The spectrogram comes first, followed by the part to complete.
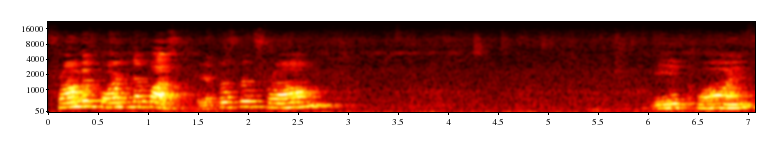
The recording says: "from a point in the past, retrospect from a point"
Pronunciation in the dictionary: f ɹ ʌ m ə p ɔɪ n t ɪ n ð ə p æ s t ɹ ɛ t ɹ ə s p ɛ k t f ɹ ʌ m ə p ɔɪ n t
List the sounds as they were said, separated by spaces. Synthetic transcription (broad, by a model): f ɹ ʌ m ə p ɔɪ n t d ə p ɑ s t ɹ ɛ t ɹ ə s ɛ t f ɹ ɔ m ə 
